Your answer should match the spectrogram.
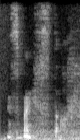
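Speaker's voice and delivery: hushed whisper to herself. Real, not acted. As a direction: whisper the question. Searching for lost items.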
